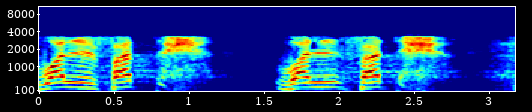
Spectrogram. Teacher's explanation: آگے والفتح، والفتح یعنی ہا پر ہم نے سانس توڑ دیا، آواز اور سانس توڑ دیا اور وقف کیا ہم نے ہا کو ساکن کرنا ہے، لہذا ہا پر ہی اختتام ہوگا. ہا ساکنہ پر آواز اور سانس کا اختتام ہوگا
